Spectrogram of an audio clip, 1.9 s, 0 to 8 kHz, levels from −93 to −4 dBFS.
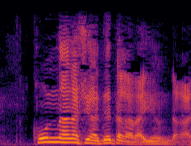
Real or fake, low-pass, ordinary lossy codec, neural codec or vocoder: real; 7.2 kHz; none; none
